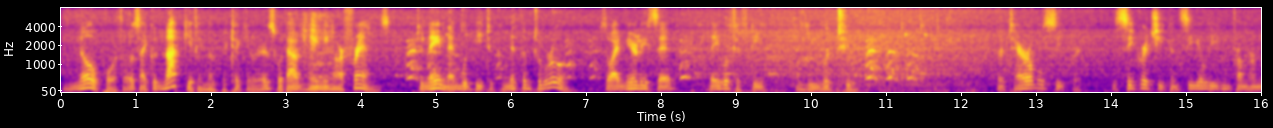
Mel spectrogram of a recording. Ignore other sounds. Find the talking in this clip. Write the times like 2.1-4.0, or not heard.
0.0-10.7, 12.4-15.9.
